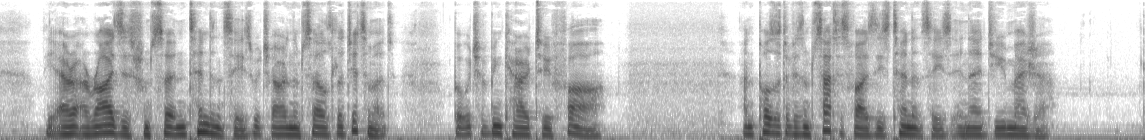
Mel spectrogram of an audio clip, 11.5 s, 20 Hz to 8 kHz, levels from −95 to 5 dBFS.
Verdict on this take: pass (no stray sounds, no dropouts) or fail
pass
